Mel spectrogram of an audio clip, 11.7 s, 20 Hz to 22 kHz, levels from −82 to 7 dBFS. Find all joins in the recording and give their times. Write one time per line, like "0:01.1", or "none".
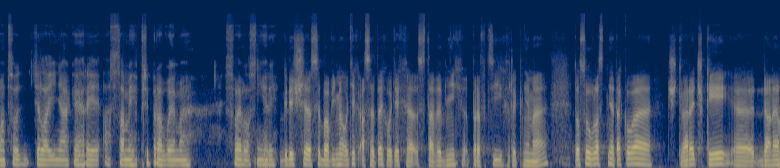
none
